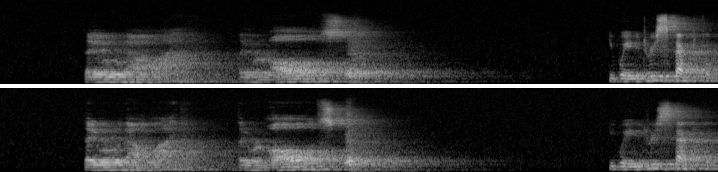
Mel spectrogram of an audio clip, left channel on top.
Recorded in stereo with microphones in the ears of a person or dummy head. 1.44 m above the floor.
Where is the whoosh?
70° right (ahead or behind), 3.5 m.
